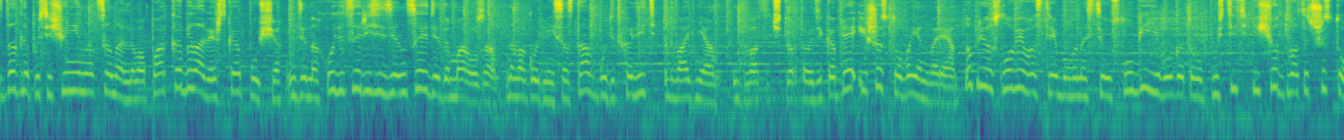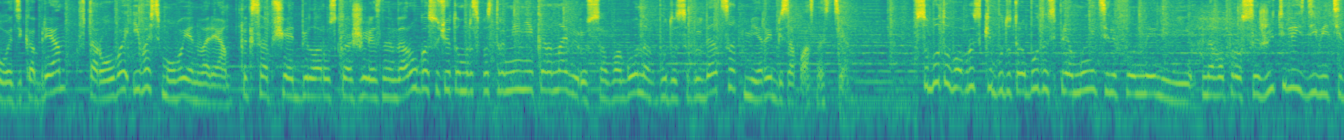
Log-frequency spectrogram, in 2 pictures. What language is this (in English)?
Russian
